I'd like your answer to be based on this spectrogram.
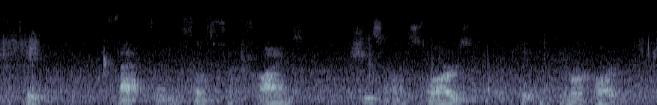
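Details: Male patient diagnosed with abductor spasmodic dysphonia reading abductor-loaded sentences such as 'Harry hammered hard', with breathy breaks when closing the vocal cords for vowels after voiceless H.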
